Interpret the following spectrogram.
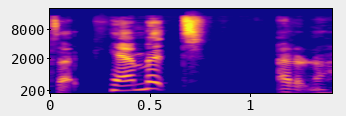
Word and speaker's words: Kamut: Kamet? I don't know how to pronounce that. That thing. How do you pronounce that? Kamut.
